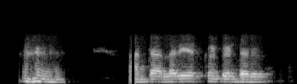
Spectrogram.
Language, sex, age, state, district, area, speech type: Telugu, male, 18-30, Telangana, Peddapalli, urban, conversation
